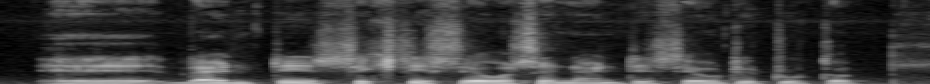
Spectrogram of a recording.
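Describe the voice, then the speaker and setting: A man talks in a dark, mellow tone at a medium pitch. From Gujarat, India (Rajkot). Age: 80s+. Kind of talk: interview, life story. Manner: halting, with fillers.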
